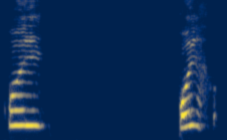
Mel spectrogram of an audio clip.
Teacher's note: काफ जो है वो हरूफ मुस्तालिया में से है, लिहाजा मोटा पढ़ा जाएगा। लाम आगे साकिन है, लाम बारीक पढ़ा जाएगा।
